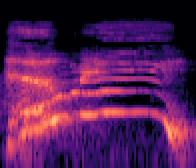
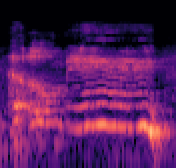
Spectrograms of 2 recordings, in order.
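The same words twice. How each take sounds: First: High, strained cry of help me, not a scream; strained call for help. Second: Higher, softer, strained call, held calm; calm strained plea. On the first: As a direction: imitate a weak man straining to call out. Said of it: "It wasn't, like, a scream". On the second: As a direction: imitate a hurt man calling help me calmly but strained. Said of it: "literally very calm and, like, strained". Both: Retold or imitated.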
